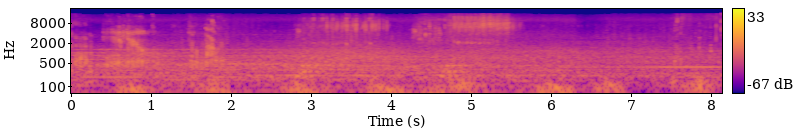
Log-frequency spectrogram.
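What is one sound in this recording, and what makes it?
Game creatures screech and chitter.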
